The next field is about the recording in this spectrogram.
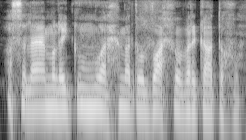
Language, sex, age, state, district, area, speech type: Kashmiri, male, 30-45, Jammu and Kashmir, Kulgam, rural, spontaneous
